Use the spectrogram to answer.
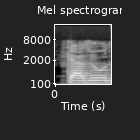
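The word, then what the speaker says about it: cajole: कैजोल ये एक Bollywood actor के नाम से भी मिलता जुलता सा है।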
